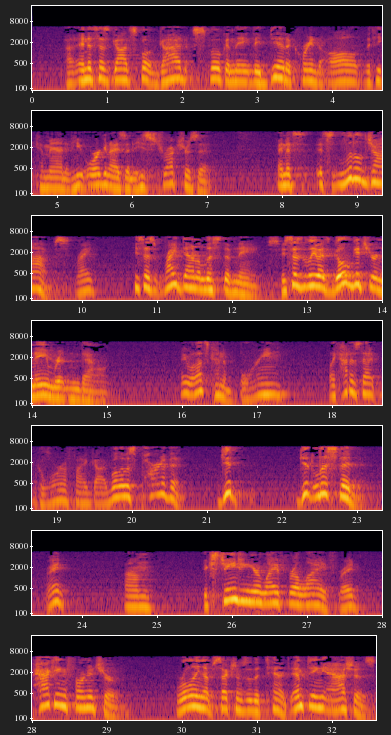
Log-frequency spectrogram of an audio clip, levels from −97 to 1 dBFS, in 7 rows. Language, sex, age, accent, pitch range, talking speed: English, male, 40-59, American, 135-190 Hz, 165 wpm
